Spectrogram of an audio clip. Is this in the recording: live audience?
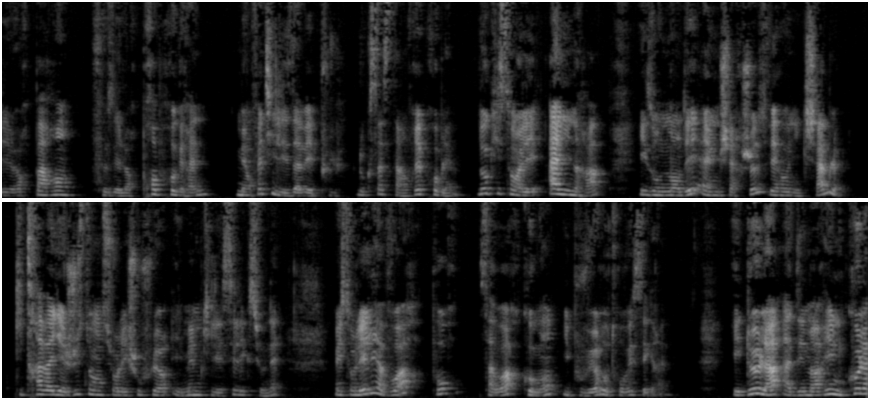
no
